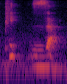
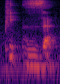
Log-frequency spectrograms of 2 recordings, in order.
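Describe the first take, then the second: The two takes are said the same way.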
